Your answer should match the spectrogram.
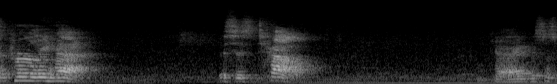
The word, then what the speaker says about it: tau: a towel has a curly hat this is tau okay this is pronounced tau the magnitude of the torque is the magnitude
